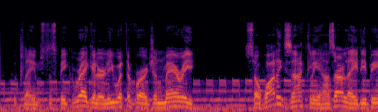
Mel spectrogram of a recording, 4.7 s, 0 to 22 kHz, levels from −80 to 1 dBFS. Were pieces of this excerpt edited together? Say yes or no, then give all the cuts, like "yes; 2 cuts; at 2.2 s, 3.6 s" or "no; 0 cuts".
yes; 1 cut; at 0.9 s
